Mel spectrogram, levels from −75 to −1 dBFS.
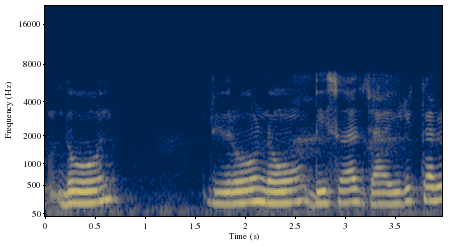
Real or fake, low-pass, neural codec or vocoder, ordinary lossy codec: real; 7.2 kHz; none; none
